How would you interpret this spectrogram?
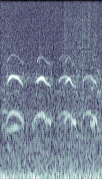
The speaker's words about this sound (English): So the way the night goes on the island, it starts off and the rhinos come in right at dusk. One of the recordings has gulls in the background, and so you're hearing these really obnoxious gulls, really loud.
